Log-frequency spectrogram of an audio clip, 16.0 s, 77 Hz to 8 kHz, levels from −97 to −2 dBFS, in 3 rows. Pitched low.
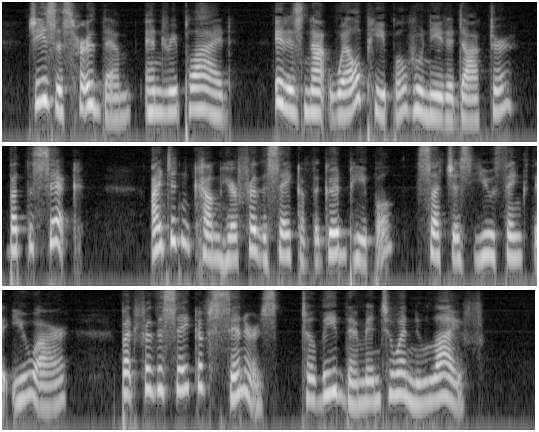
No: high, 215 Hz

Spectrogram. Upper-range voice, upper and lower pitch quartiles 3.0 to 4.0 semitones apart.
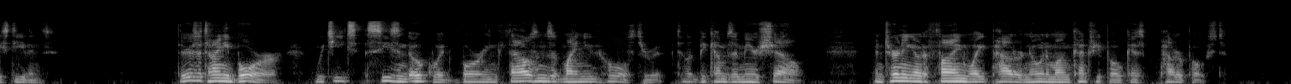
No: low, 125 Hz; average, 3.7 semitones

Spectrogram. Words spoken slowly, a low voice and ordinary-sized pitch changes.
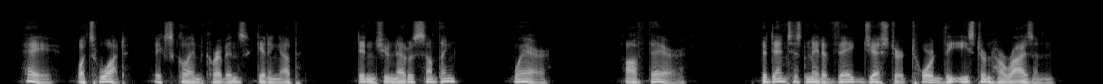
Yes: slow, 130 wpm; very low, 95 Hz; average, 4.2 semitones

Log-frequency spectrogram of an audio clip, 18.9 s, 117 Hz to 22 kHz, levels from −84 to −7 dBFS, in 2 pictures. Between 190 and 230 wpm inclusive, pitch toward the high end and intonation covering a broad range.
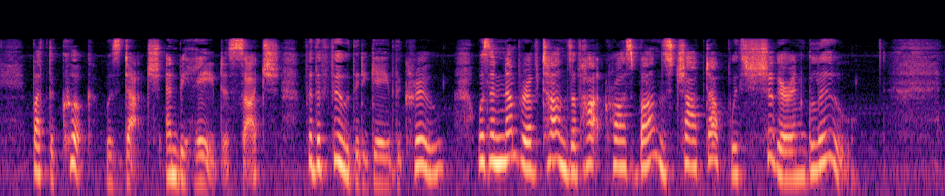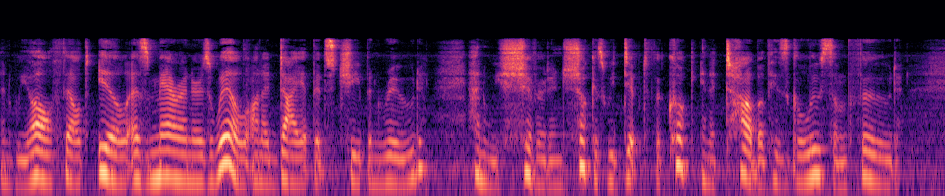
Yes: fast, 205 wpm; high, 205 Hz; wide, 7.1 semitones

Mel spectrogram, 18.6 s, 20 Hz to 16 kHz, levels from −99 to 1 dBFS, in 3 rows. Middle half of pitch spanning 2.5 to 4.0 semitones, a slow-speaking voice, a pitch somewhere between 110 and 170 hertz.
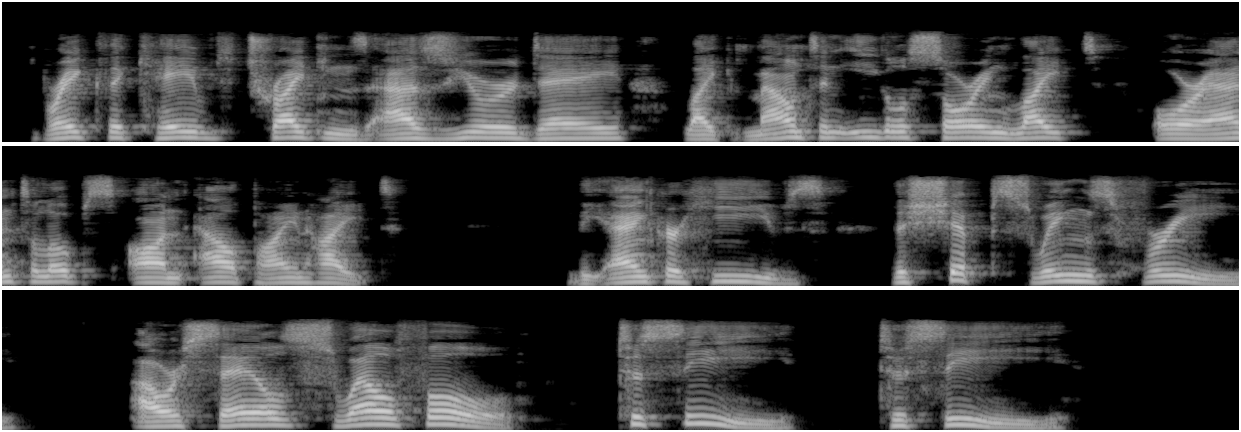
Yes: average, 3.2 semitones; slow, 100 wpm; medium, 140 Hz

